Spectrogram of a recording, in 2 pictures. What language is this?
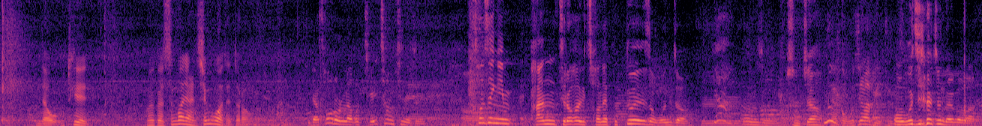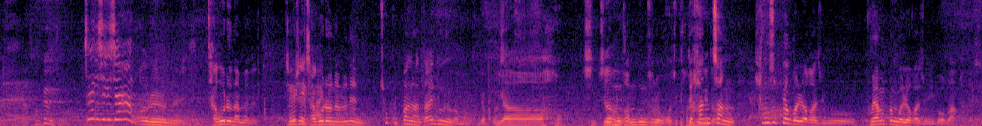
Korean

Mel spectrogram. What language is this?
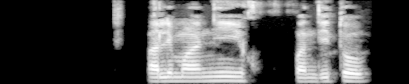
Pashto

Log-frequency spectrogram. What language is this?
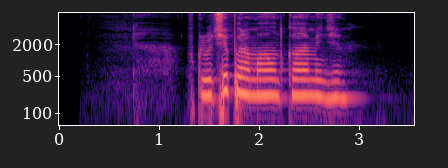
Russian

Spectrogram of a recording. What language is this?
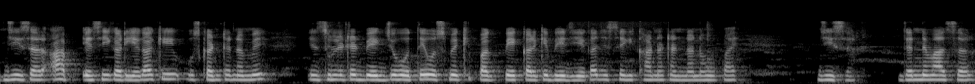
Hindi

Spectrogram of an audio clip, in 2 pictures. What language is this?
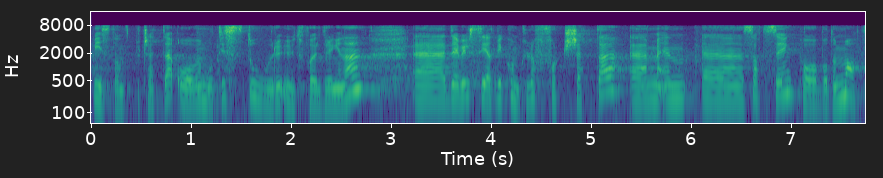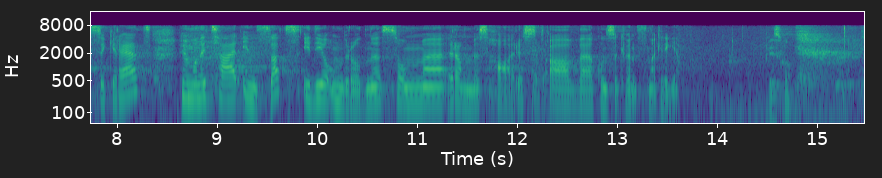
Norwegian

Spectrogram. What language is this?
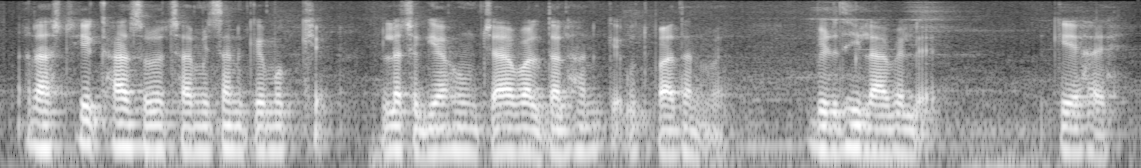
Magahi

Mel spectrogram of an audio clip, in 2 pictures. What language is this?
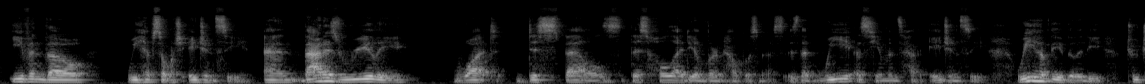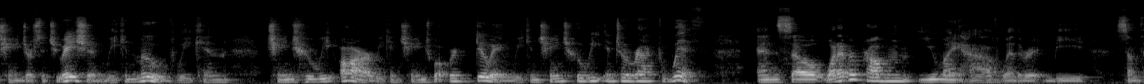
English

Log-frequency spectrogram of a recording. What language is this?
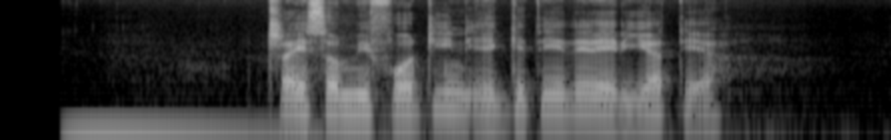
Kikuyu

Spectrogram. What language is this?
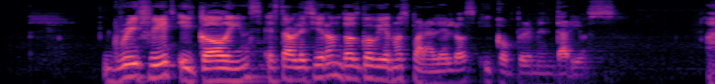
Spanish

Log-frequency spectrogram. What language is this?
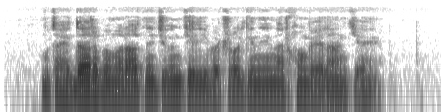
Urdu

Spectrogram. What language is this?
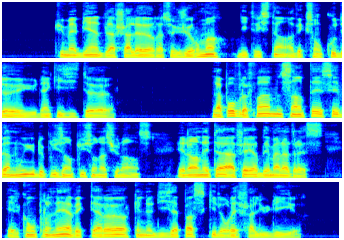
French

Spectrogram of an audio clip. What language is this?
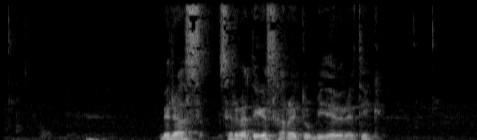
Basque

